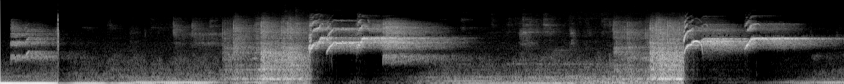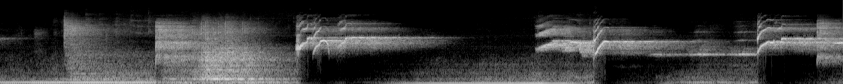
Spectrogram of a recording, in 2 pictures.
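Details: A cockatiel sitting in a cage gives bright, rising and sliding whistles in short bursts, with a low indoor hum.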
